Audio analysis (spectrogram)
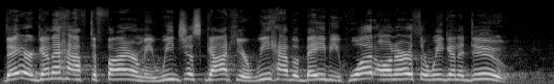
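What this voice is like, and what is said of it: Emotional, raised yelling voice. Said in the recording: “you're not yelling at the person, but you're yelling because you're all like jacked up in the emotion”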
